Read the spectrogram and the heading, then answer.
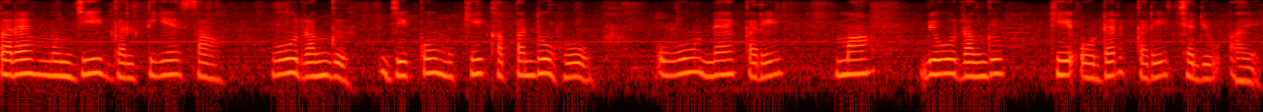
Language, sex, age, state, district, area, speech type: Sindhi, female, 30-45, Rajasthan, Ajmer, urban, spontaneous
